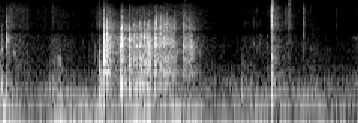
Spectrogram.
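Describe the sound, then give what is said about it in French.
Dice rattle and tumble for about half a second, then clack down onto a hard surface with a few sharp, separate clicks as they settle. Fairly quiet, with no voices. “Vas-y, lance les dés, mentir, convaincre.”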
